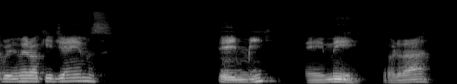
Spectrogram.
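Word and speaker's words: εἰμί: A ver cómo se pronuncia primero aquí, James. Amy, Amy, ¿verdad?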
